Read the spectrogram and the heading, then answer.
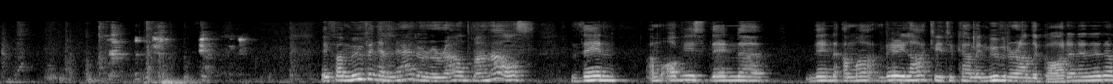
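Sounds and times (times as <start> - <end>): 
door being closed: 0.9 - 2.2
speech: 3.2 - 11.1.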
